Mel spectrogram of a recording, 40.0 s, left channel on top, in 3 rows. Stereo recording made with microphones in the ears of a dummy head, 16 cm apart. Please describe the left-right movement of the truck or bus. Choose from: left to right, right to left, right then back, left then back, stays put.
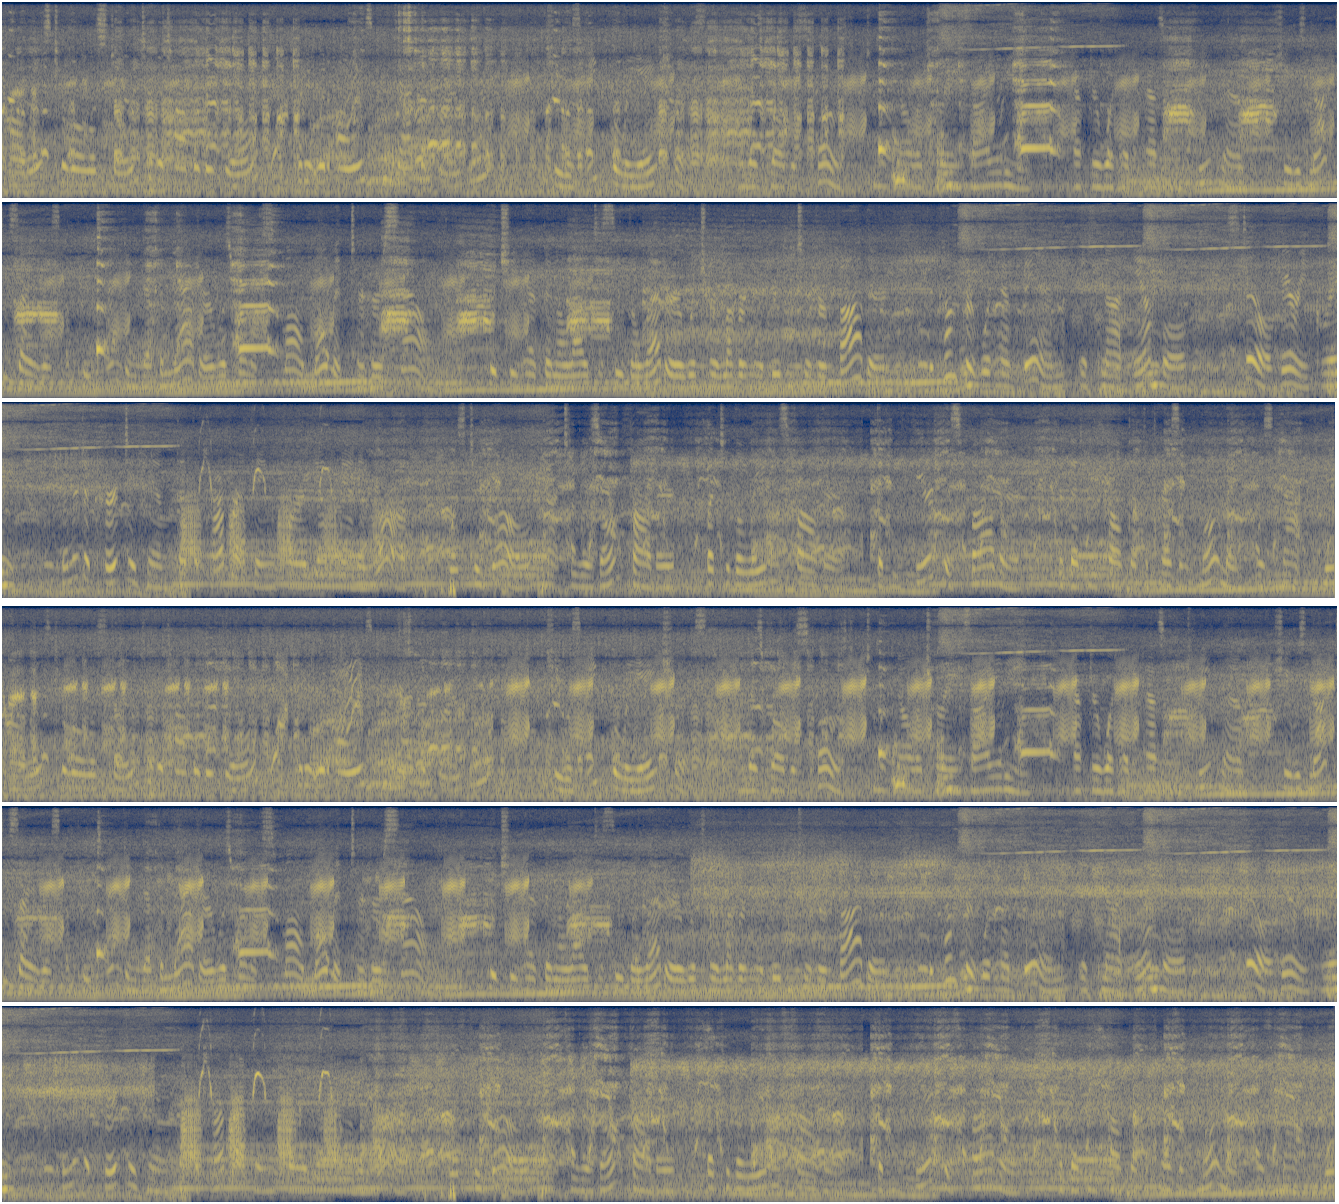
stays put.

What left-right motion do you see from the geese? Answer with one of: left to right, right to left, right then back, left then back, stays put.
left to right.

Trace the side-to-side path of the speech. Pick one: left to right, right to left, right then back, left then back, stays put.
right then back.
